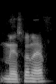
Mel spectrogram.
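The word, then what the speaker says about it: Maisonneuve: Se llama maisonel o se pronuncia mesonev, que es básicamente una lesión ligamentaria.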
